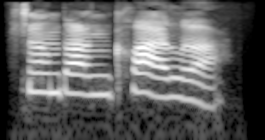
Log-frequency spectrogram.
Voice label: Mandarin Xmas, 1 boy, 4 yrs., Mandarin, (Happy Christmas), human voice; Occasions, Foreign; Voice Box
